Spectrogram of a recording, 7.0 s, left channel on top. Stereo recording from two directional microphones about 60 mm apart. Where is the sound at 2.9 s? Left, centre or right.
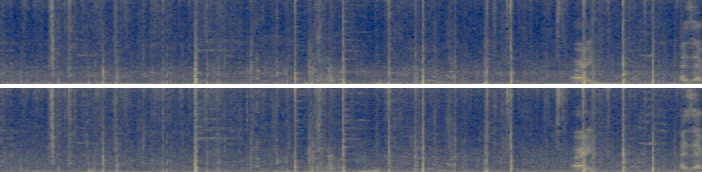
Right.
